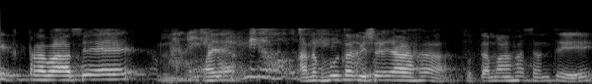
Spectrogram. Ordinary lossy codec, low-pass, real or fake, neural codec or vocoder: AAC, 48 kbps; 5.4 kHz; fake; codec, 24 kHz, 3 kbps, HILCodec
